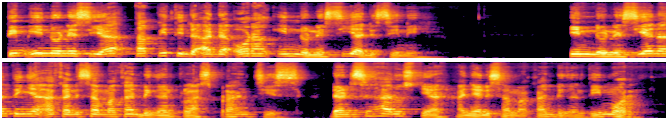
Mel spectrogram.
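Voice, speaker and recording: A man's voice: a little high, animated, fairly quick. Man narrating football news. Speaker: sports channel narrator. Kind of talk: scripted narration reading news and online comments.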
